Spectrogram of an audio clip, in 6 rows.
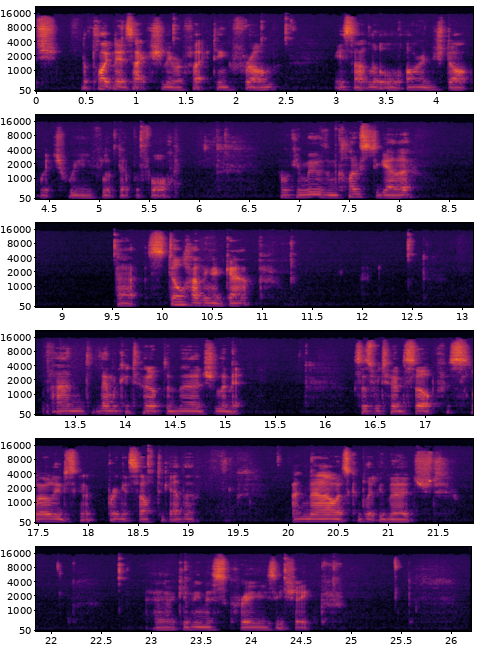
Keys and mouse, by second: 0.3 middle click, 1.6 middle click, 3.9 middle click, 4.5 middle click, 6.3-8.1 drag, 10.0-15.0 middle drag, 15.1-16.9 drag, 20.2-22.2 middle drag, 22.3 middle click, 23.0-26.2 middle drag.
